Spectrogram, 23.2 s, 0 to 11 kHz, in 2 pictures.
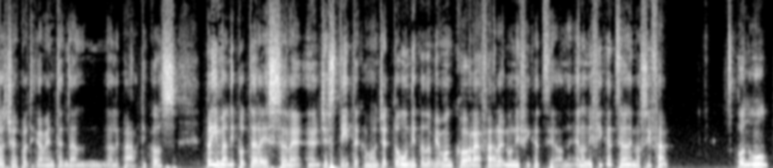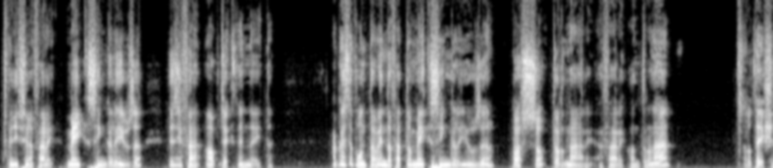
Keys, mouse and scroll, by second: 10.4 u, 21.2 ctrl+a.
